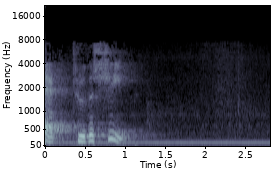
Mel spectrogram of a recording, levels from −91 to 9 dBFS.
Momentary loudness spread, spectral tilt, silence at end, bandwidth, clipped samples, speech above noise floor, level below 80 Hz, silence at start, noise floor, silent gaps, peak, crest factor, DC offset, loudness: 21 LU; -5.5 dB/octave; 0 s; 7.6 kHz; under 0.1%; 19 dB; -64 dBFS; 0 s; -48 dBFS; none; -12 dBFS; 20 dB; under 0.1%; -29 LUFS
